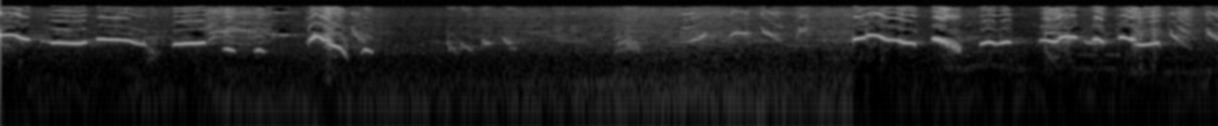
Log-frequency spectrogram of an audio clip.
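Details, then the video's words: Oriental magpie-robin in full song, used as a master bird for training: bright whistles, swooping slurs and chattering chirps in lively bursts separated by a quiet gap. "Kacer Gacor~Cocok Untuk Di Jadikan Masteran Untuk Burung Kacer Bahan"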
